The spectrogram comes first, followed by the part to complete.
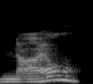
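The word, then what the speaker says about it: Nyle: Another company that has excellent customer service is Nile. And I'll put that in there as well. Nile. If I can spell it, right?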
